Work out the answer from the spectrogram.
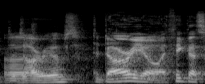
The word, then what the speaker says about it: D'Addario: D'Addario, I think that's how you pronounce that.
